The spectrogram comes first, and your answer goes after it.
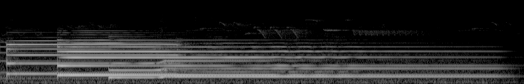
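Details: Sustained plucked or slid instrumental notes, stepping down in pitch then holding steady, with faint high chirps in the background.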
